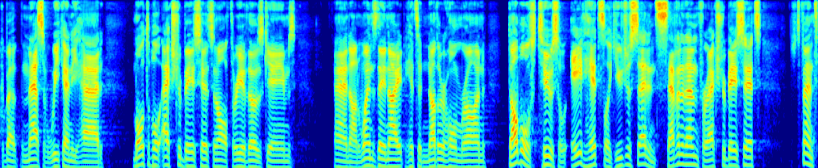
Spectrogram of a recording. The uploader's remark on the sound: record in Citi Field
